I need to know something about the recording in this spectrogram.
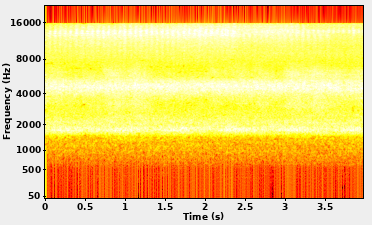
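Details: A forest cricket chorus forming a constant, high, ringing hum of overlapping chirps, steady and dense from start to finish with fine rapid pulsing on top.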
